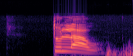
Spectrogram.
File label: What is your name? (informal), Santiago Matatlán Zapotec; Tú láu?; (Spanish) Cómo te llamas?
